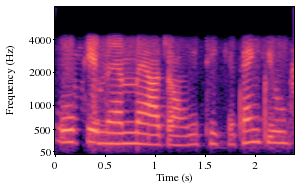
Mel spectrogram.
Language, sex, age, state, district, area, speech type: Hindi, female, 18-30, Madhya Pradesh, Gwalior, rural, conversation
